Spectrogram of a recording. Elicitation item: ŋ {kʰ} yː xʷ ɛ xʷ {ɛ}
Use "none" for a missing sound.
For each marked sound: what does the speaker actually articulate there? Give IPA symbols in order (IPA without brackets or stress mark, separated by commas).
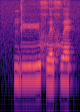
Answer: ɡ, ɛ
